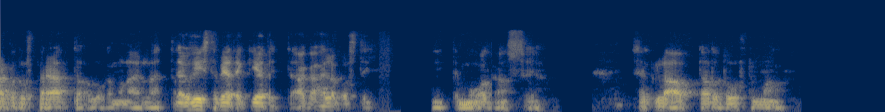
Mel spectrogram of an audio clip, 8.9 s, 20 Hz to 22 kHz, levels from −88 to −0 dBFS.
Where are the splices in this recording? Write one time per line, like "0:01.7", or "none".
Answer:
0:01.0
0:01.8
0:02.7
0:04.9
